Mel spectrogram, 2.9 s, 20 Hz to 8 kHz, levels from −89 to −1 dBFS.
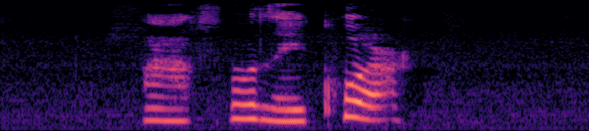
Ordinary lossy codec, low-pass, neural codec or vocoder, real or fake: MP3, 64 kbps; 7.2 kHz; none; real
